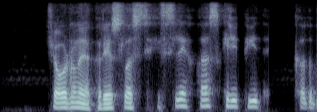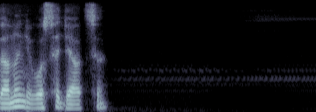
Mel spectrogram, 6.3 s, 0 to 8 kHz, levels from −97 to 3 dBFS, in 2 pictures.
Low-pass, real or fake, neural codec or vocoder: 7.2 kHz; fake; codec, 16 kHz in and 24 kHz out, 0.6 kbps, FocalCodec, streaming, 2048 codes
